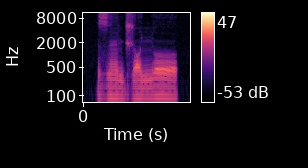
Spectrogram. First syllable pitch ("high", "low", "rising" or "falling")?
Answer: low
